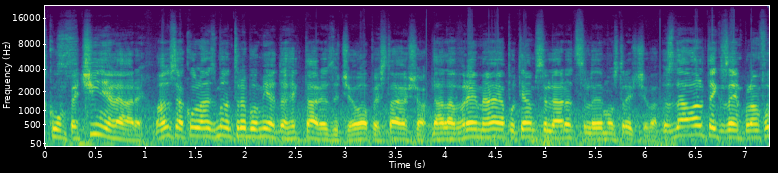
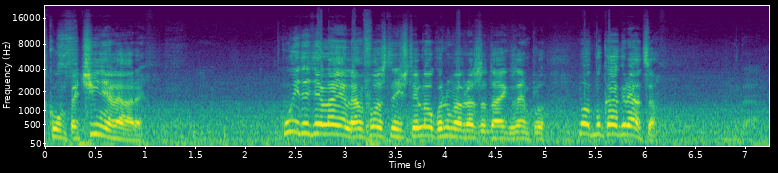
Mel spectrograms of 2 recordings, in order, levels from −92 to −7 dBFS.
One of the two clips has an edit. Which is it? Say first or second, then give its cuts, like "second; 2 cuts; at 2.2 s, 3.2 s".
first; 3 cuts; at 1.0 s, 3.8 s, 6.1 s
